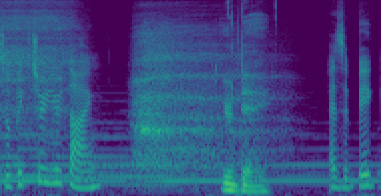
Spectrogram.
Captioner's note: inhaling; exhaling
